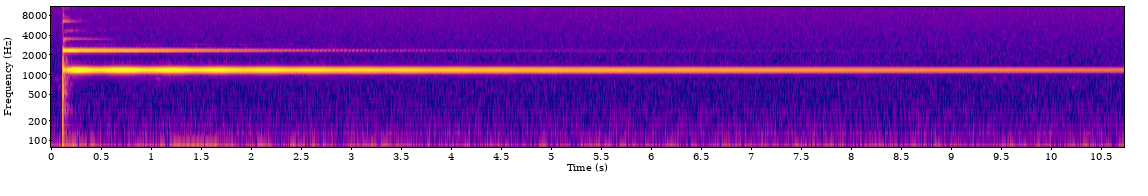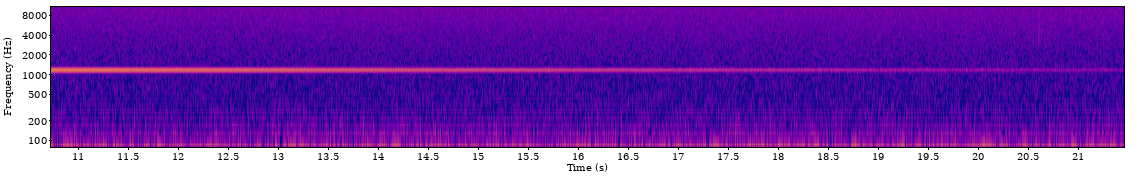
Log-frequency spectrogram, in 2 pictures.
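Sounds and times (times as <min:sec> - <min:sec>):
flat bell ringing D6: 0:00.0 - 0:16.6.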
